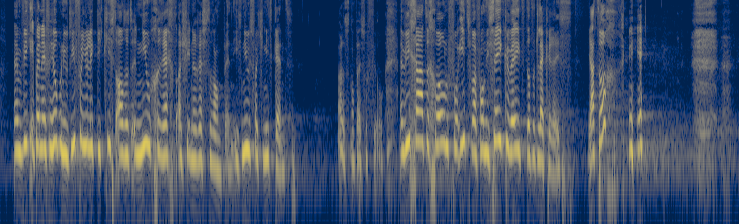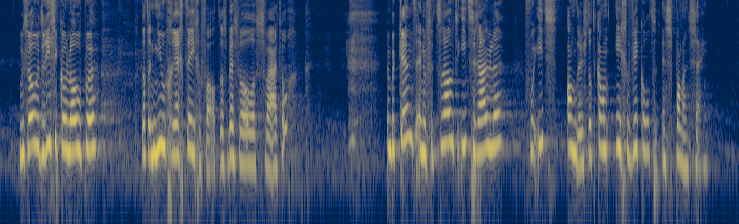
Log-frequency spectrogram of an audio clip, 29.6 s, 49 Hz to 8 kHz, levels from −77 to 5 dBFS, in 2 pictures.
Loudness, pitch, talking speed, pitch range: -16 LUFS, 265 Hz, 170 wpm, 230-290 Hz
